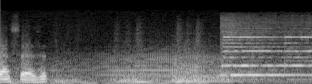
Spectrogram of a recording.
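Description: A man speaks through an old recording.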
